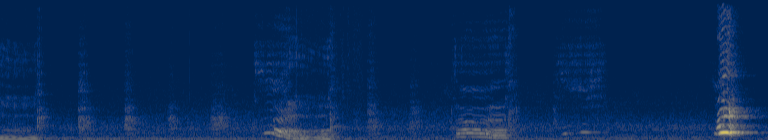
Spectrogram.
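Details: Border Collie named Finn on his fourth birthday, overwhelmed by his gift: a brief human voice, then soft rhythmic pulses, two drawn-out whines sliding downward, and a sharp loud bark to finish.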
